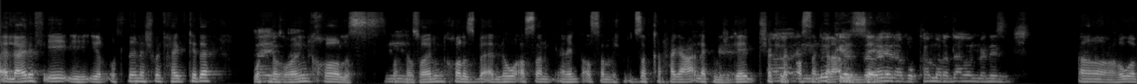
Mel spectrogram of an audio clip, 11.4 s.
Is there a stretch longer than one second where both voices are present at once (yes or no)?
yes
